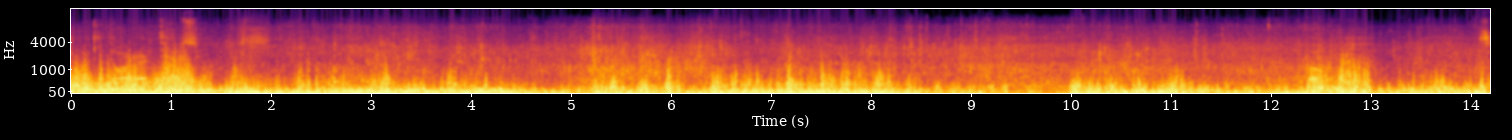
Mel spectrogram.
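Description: Strong cold wind buffets the microphone at Lisi Lake, a steady loud rumbling roar that gusts throughout with brief lulls, mixed with faint water lapping.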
